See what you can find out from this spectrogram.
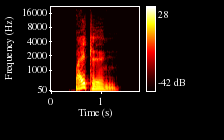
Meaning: dative plural of Beitel
- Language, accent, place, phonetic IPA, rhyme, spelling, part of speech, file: German, Germany, Berlin, [ˈbaɪ̯tl̩n], -aɪ̯tl̩n, Beiteln, noun, De-Beiteln.ogg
